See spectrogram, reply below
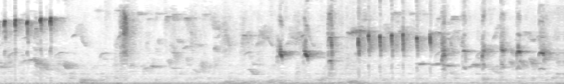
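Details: Sunbird singing, a recording meant to make trainee birds sing along. Bursts of very high, sharp tweets alternate with brief pauses, then quick runs of twittering notes and thin whistles near the end.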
